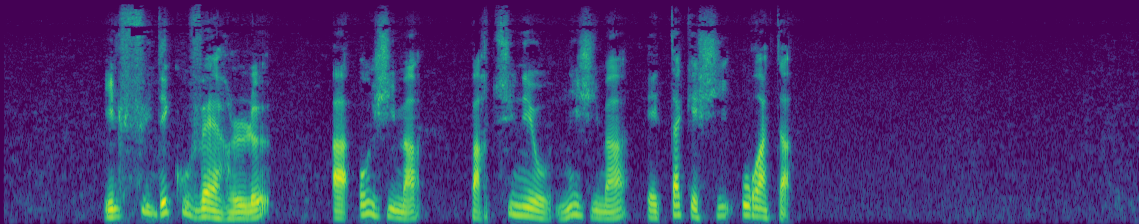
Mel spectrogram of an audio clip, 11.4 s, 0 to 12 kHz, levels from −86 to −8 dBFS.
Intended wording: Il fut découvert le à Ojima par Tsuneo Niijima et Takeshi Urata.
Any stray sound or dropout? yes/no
no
